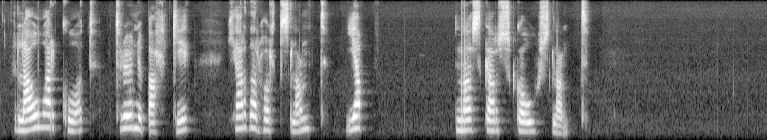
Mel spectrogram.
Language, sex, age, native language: Icelandic, female, 30-39, Icelandic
